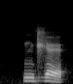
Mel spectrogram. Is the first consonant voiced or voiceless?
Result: voiced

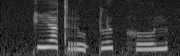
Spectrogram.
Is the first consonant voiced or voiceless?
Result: voiceless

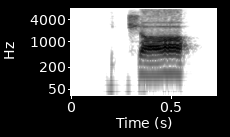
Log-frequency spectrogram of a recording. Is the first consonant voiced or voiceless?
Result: voiceless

